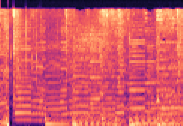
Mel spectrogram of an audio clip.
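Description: Forró music with accordion over a steady beat, here between sung lines. The bass drops out for about half a second near the start.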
